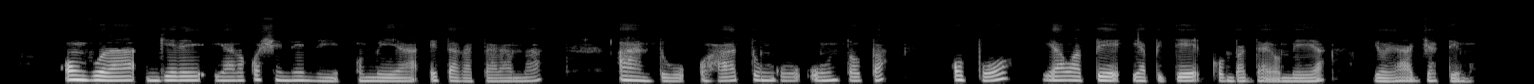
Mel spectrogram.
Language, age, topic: Oshiwambo, 25-35, agriculture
